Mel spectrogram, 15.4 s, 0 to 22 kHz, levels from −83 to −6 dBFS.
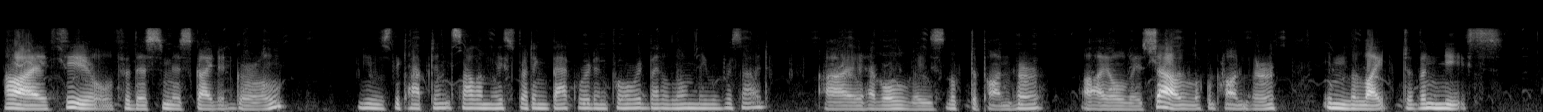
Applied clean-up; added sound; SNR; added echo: neural separator model SepFormer DNS4.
